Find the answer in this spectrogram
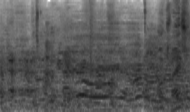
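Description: Several people chatting at once, voices overlapping in a busy room.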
